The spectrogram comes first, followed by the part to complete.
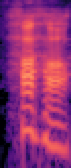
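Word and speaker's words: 母: And mother is pronounced haha. So it sounds like laughing.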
